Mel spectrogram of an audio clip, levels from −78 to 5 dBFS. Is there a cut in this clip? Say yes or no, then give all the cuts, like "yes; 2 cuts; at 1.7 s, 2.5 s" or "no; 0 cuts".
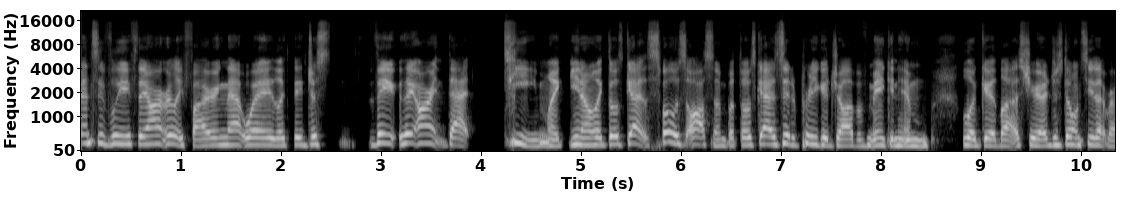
no; 0 cuts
